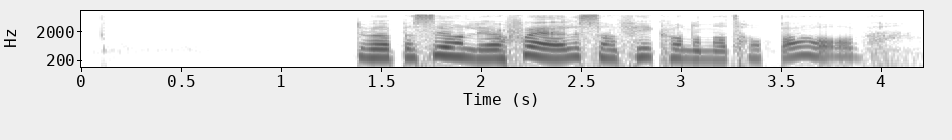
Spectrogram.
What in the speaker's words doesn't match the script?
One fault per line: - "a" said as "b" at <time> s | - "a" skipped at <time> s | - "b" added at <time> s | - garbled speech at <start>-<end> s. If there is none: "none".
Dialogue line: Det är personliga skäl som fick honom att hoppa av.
- "är" said as "var" at 1.4 s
